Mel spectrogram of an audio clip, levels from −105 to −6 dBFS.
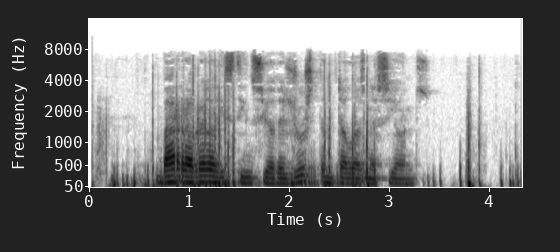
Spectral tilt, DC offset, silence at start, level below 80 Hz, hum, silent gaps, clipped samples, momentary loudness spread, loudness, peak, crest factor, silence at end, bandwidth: -7 dB/octave; under 0.1%; 0.2 s; -32 dBFS; none; none; under 0.1%; 17 LU; -19 LUFS; -2 dBFS; 18 dB; 0 s; 7.8 kHz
